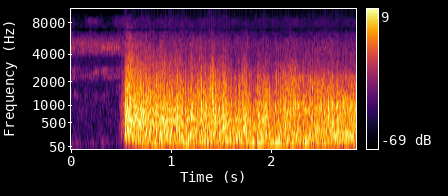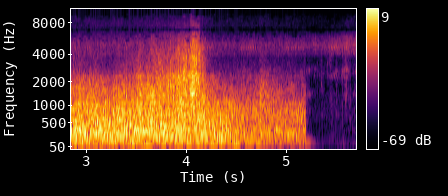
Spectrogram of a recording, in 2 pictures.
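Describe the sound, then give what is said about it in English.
A house blowing up and catching fire: one loud, deep explosion that swells into a sustained rumbling roar for about five seconds before cutting off abruptly. “Well, be doggone. Your place blowed up, Nick. It's on fire, too.”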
